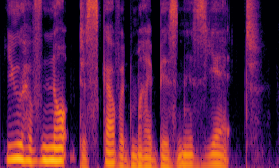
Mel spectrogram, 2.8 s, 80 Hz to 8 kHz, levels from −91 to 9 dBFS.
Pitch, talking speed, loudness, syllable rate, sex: 130 Hz, 150 wpm, -19 LUFS, 4.6 syllables/s, female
